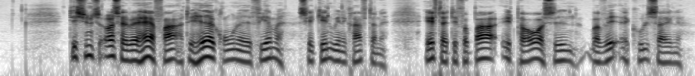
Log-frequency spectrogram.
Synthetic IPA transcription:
d̥e̝synsɒ̽səæʋæːɐɦeɐ̰fʁɑ̈d̥e̝ɦeðˠɐkʰʁo̝ːnəð̞̩ˠfiɐmæ | sɡ̥æɡ̥enʋe̝nəkʰʁɑfd̥ɐnəefd̥ɐæd̥e̝fɒ̽b̥ɑ̰̈ːe̝d̥̚pʰɑ̈ɒ̰ːsiːð̞ˠn̩ʋɑ̈ʋe̝ækʰulsɑ̈ɪlə

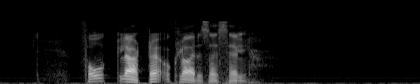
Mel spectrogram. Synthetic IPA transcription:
fɔlklæːʈəʔo̰ːkʰlɑːɾəsæɪsɛl

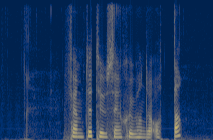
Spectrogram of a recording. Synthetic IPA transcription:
fɛmt̪ɪt̪ʰʉ̟ːsənɧʉ̟ːɦɵnd̪ɾa̰ʔɔt̪ːa

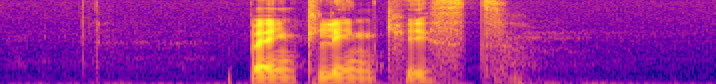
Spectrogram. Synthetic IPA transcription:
b̥ɛŋkʰlɪŋkʰʋɪst̪

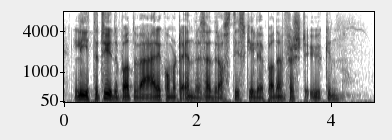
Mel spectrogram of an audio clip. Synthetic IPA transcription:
liːt̪ət̪ʰyːd̪əpʰɔɑt̪ʋæːɾəkʰɔmːəʈʰɪl̰ʔɛ̰nd̪ɾəsæɪd̪ɾɑst̪ɪskɪløːpəɑʋd̪ɛnfœʂʈə̰ʔʉːkən

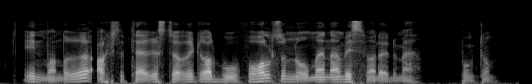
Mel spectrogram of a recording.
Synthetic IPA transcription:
ʔɪnʋɑ̰nd̪ʁəʁəʔɑksəp̚t̪ʰeːʁəiːst̪ʰœʁəɡʁɑːd̪̚buːfɔhɔlsɔmnʊʁmenæʋɪsmɛːd̪œʏd̪əmeː | pʰʊŋk̚t̪ʊm

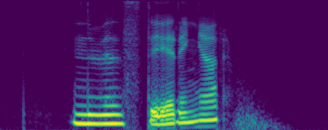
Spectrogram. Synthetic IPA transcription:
ɪnvɛst̪eːɾɪŋaɾ

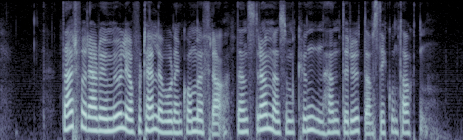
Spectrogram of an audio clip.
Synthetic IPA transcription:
d̪̥æɾfɔɾæːɖeːʉmʉːlɪoːfɔʈʰɛləʋʊɖɛŋkʰɔməfɾɑ̰ːd̪̥ɛnst̪ɾœmənsɔmkʰʉnd̪n̩hɛnt̪əɾʉːt̪ɑːʋst̪ɪkːʊnt̪ʰɑkt̪n̩

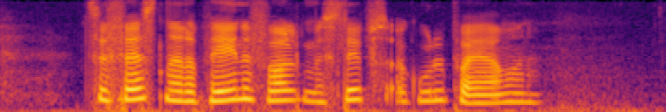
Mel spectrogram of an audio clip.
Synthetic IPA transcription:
t͡sʰe̝fesd̥n̩æɾ̥ɑpʰɛːnəfɒ̽l̰ɡ̥̚mesle̝b̥sɒ̽ɡ̥ulpʰɒ̽æɐmɐnə

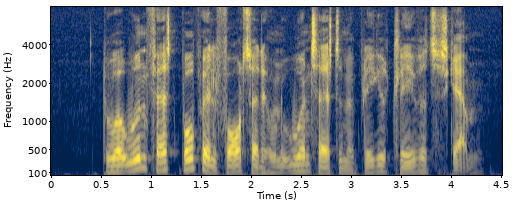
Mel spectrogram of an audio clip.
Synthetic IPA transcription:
d̥uʋɑ̈uːð̞ˠən̩fæsd̥̚b̥o̝pʰel̰fɒːd̥sædəhunuænt͡sʰæsd̥ð̩ˠmeb̥le̝ɡ̥ð̞̩ˠkʰleːʋəð̞̩ˠt͡sʰe̝lsɡ̥æɐ̰mn̩

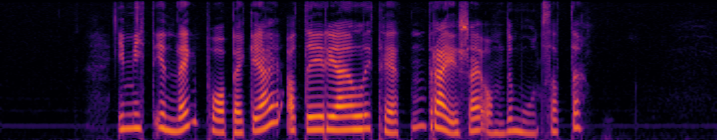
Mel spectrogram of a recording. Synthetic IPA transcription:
ʔiːmɪt̪ɪnlɛɡpʰoːpeːkəjæɪʔɑt̪̚d̪eːiːɾɛɑɑlɪt̪ʰeːt̪n̩d̪ɾæɪəʃæɪʔɔmd̪eːmuːt̪sɑt̪ə

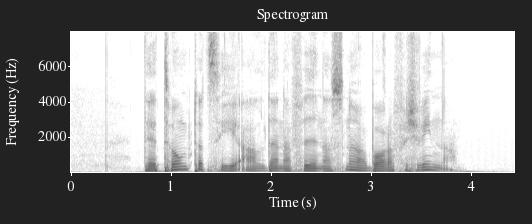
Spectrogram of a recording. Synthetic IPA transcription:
d̪̥ɛæʈʰɵŋt̪at̪seːʔa̰lːd̪ɛnːafiːnasnøːbɑːɾʔa̰fœʂvɪnːa̰

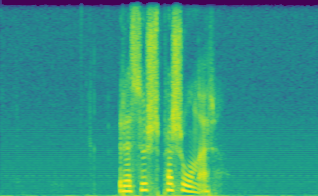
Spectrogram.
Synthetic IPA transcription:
ɾɛsʉʃpʰæʃuːnə̰ɾ

